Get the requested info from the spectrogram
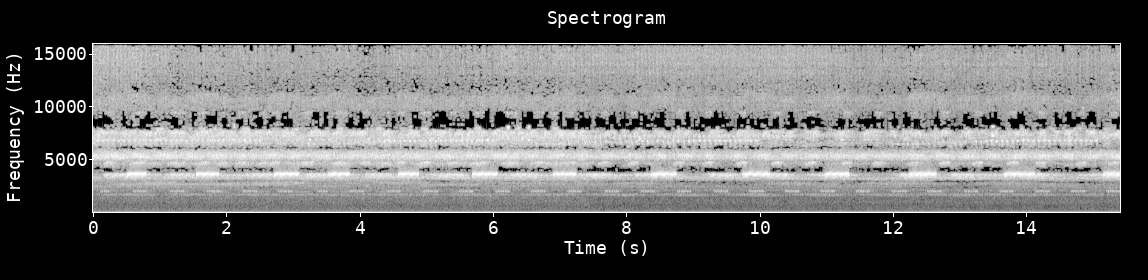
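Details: Gentle chirping of crickets in a serene park in the evening, with dense high-pitched trilling and evenly spaced short pulses about once a second over a quiet, noisy low backdrop.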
